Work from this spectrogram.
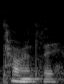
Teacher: the word currently has the first syllable stress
